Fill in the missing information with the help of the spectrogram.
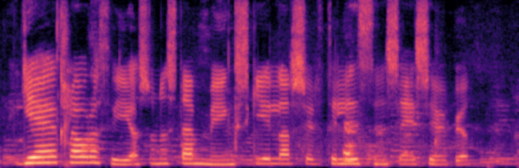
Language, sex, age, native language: Icelandic, female, 18-19, Icelandic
